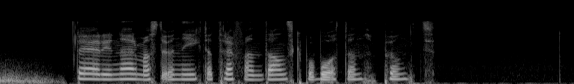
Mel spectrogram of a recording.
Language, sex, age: Swedish, female, 18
